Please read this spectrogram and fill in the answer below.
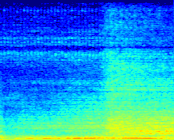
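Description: Soundtrack of a TV drama episode: a steady low drone, with a rushing swell that builds over the second half.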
